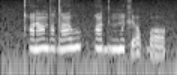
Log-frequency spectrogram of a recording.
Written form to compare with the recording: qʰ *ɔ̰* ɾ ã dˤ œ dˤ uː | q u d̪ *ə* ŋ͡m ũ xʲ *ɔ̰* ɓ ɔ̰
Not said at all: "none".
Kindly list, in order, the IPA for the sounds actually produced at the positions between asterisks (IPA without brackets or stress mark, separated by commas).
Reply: ɔ, ʏ, ɔ̰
